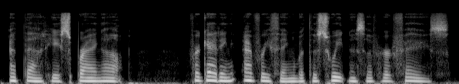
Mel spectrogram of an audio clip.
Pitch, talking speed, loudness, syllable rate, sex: 155 Hz, 170 wpm, -18 LUFS, 5.0 syllables/s, female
